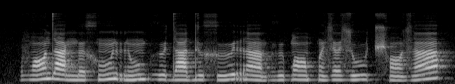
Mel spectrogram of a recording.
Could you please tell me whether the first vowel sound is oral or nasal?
nasal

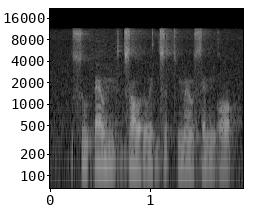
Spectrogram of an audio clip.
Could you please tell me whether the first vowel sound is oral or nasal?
oral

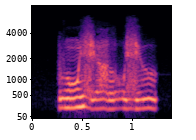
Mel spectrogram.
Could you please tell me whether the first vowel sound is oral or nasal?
nasal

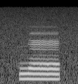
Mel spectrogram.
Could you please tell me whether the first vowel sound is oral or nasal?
nasal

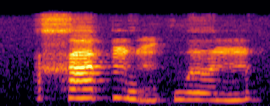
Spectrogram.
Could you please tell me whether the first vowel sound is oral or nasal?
oral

